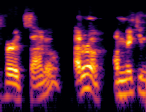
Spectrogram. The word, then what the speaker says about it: Verrazzano: I would think with a double Z, does mozzarella have two Z's? So maybe Verrazzano. – Verrazzano.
